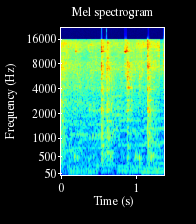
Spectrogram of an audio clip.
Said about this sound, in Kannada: ಈಗ ಸ್ವಲ್ಪ ಫ್ರೈ ಮಾಡೋಣ.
